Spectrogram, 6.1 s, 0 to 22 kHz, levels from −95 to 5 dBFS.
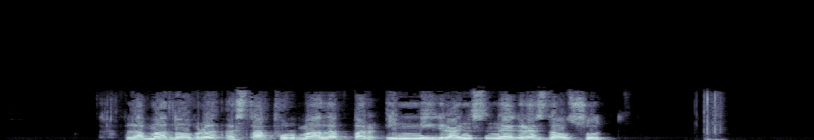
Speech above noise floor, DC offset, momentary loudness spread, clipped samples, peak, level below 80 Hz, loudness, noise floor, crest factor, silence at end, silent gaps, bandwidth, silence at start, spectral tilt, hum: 76 dB; under 0.1%; 5 LU; under 0.1%; 0 dBFS; -52 dBFS; -12 LUFS; -88 dBFS; 12 dB; 1.55 s; none; 8.2 kHz; 0.95 s; -6 dB/octave; none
